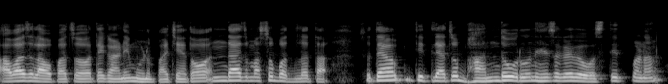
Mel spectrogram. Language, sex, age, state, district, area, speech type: Goan Konkani, male, 30-45, Goa, Canacona, rural, spontaneous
